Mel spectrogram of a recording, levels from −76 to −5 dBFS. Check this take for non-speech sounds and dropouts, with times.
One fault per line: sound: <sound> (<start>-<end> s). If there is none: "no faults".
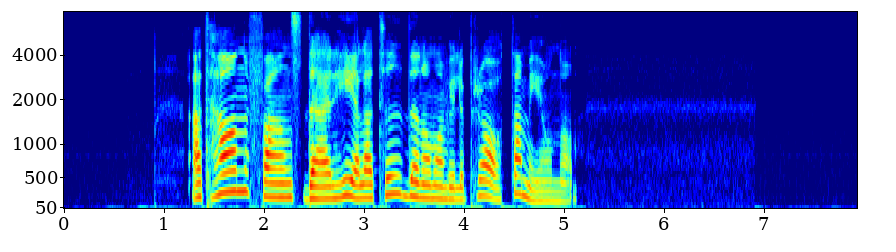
no faults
